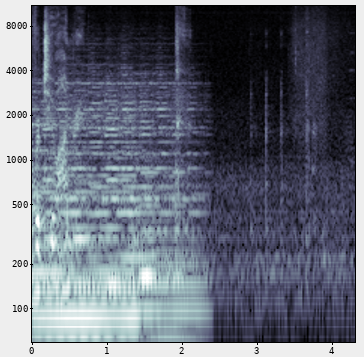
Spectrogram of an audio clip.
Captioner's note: laughing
